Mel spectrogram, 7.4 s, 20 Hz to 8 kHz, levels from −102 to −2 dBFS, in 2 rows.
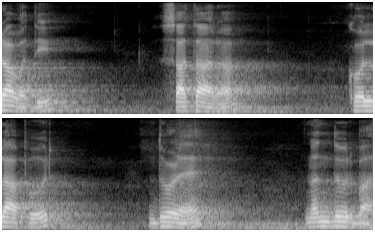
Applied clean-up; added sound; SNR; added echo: none; none; none; none.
